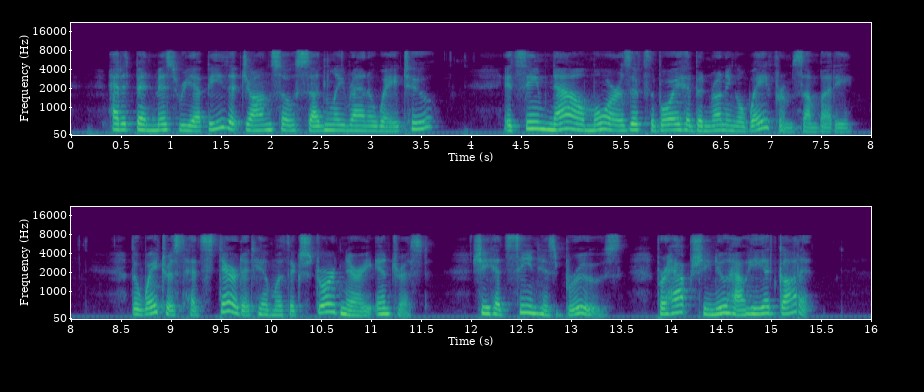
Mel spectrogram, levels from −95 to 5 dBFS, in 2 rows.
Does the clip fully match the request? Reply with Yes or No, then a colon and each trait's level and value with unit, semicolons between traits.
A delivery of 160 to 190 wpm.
Yes: average, 180 wpm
